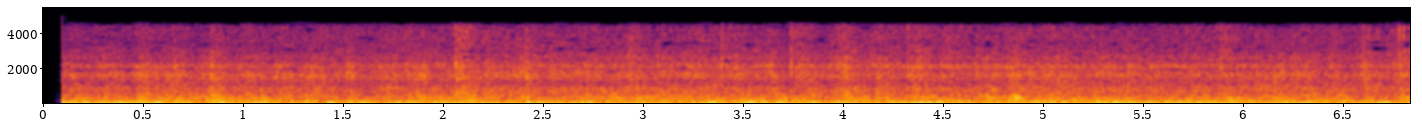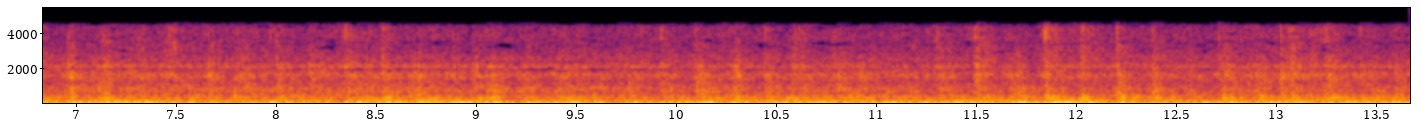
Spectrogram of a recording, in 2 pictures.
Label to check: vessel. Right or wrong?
Right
